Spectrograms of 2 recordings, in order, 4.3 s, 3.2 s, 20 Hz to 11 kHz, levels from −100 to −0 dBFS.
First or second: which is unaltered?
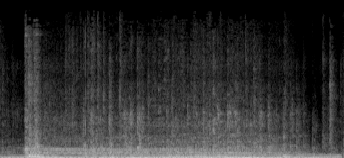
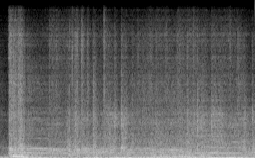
first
